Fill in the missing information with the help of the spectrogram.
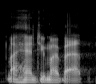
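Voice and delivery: ordinary talk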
